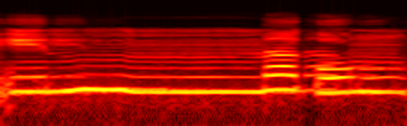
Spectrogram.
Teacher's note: میں نون مشدد ہے، یہاں پر غنہ کر کے پڑھیں گے، اور میم ساکن کے بعد حرف با اور میم کے علاوہ وا آ رہا ہے، تو یہاں پر اظہار شفوی کا قاعدہ ہوگا، یعنی میم ساکن میں ہم غنہ نہیں کریں گے۔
